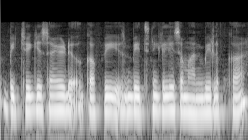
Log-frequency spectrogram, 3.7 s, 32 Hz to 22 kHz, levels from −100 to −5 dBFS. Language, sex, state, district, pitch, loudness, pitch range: Hindi, male, Chandigarh, Chandigarh, 125 Hz, -15 LUFS, 120-130 Hz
